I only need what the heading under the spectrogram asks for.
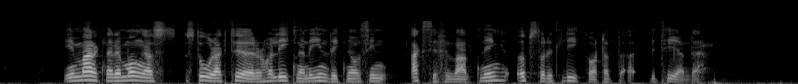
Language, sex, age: Swedish, male, 35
